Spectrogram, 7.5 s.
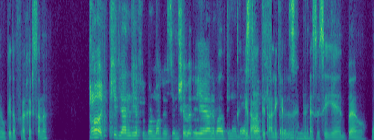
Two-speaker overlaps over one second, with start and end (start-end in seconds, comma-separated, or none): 4.9-6.2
